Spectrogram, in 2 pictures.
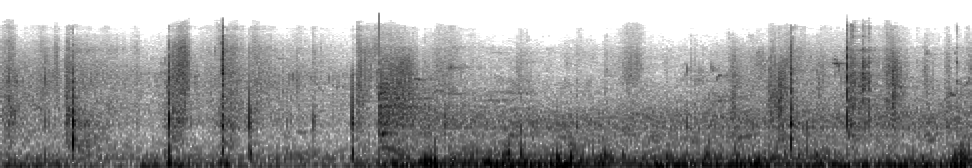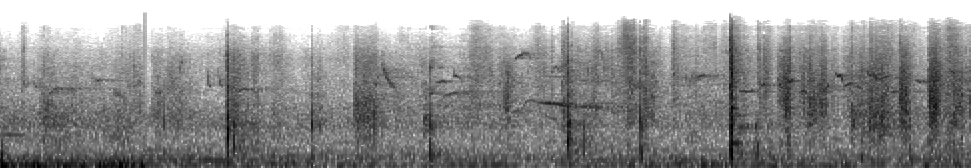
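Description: Tennis rally on a clay court: sharp pops of racket strings striking the ball and the ball bouncing, spread irregularly through the rally, the loudest near the end. Between them come the scuffing footsteps of a player running and sliding on the clay.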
